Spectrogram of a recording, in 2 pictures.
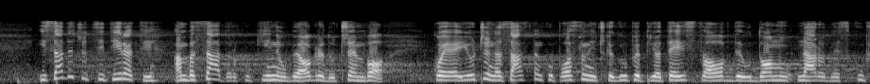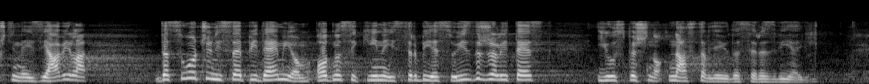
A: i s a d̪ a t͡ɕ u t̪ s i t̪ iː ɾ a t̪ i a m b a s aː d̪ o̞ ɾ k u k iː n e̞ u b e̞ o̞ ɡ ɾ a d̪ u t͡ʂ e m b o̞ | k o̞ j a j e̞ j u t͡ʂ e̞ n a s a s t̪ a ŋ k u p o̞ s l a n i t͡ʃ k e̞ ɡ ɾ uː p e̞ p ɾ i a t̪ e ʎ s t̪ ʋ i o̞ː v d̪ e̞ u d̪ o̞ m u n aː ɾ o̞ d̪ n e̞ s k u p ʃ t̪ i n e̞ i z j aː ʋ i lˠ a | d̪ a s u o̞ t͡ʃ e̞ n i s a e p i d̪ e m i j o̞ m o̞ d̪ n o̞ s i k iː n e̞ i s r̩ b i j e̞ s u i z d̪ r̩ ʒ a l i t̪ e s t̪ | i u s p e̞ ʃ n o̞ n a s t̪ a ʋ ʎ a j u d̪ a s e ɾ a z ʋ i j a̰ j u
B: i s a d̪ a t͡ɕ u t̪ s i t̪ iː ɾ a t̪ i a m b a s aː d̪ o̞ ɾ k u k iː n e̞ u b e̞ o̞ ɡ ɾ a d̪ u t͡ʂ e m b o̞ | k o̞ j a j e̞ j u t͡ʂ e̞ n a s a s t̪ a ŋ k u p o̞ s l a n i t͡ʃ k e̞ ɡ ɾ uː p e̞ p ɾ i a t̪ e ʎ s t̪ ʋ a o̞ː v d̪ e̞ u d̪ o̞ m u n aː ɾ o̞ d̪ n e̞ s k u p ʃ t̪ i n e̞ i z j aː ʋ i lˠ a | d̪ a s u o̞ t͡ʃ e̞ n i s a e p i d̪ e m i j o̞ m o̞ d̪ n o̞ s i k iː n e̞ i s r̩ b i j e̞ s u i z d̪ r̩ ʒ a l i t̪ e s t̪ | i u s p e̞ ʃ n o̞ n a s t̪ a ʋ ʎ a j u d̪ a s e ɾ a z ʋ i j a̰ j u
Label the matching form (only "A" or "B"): B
